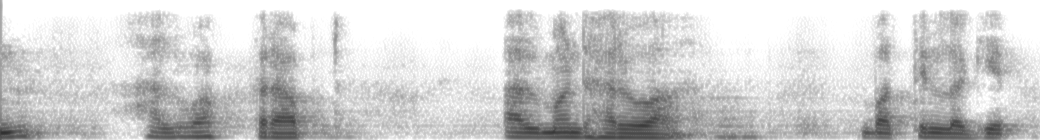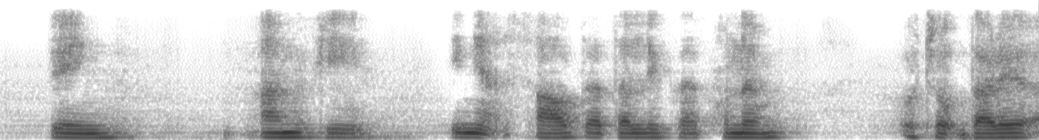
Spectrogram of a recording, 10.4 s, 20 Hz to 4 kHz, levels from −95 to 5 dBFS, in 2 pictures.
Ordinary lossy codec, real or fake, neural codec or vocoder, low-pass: none; fake; codec, 16 kHz, 0.5 kbps, X-Codec, WavLM features, trained on Multilingual LibriSpeech; 3.6 kHz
